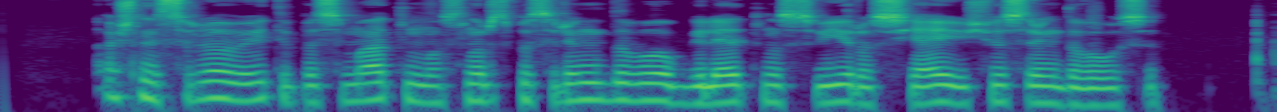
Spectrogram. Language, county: Lithuanian, Telšiai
